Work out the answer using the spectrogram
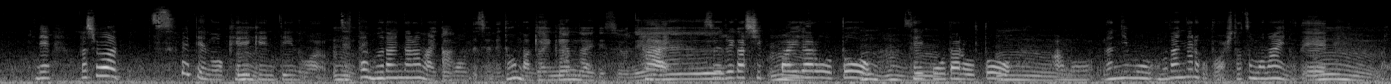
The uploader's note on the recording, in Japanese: リアルコラボ収録。野外収録のため音量調整お願いいたします。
